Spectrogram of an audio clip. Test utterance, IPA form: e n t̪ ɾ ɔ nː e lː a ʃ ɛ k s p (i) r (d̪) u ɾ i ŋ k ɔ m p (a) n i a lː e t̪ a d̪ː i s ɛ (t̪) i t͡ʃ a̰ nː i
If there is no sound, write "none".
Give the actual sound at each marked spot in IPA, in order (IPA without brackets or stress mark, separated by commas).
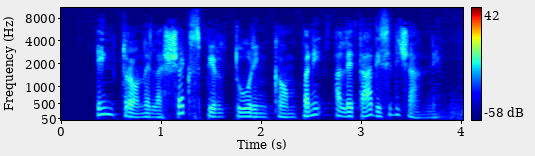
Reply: i, t̪, a, d̪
